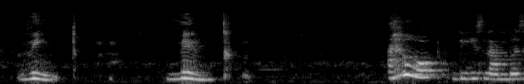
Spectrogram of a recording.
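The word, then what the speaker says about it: vingt: is 20 which is written as v i n gt which is wink wink i hope these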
